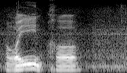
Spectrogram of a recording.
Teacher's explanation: হলকের শেষ হইতে গইন খ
